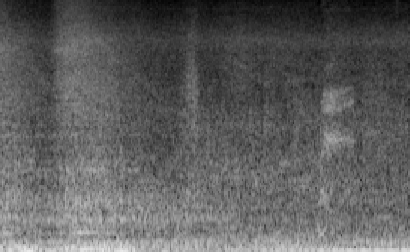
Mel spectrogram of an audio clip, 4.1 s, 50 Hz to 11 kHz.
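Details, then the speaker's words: 1979 Cadillac Coupe DeVille carbureted V8 on first start after a new carburetor and carb-cleaner cleaning of the intake: a steady, even low rumble with no stumbling, smoky exhaust. Before the swap it would not idle and died every time. "As expected, it runs perfect."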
